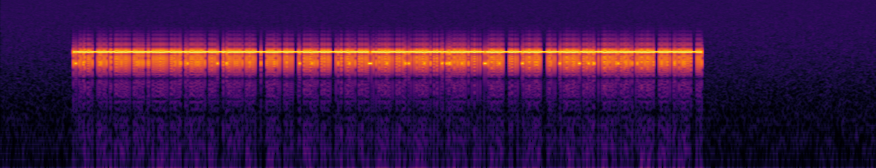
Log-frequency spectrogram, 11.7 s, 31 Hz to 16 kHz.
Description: Weather fax (radiofax), 120 lines a minute, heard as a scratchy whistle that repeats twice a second.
